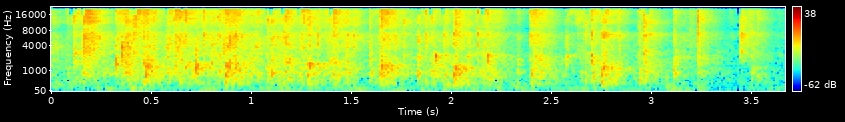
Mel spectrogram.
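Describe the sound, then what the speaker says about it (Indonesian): A classroom of students claps together to close the lesson, a close, somewhat uneven patter of hands with rhythmic pulses that trails off. "mari kita memberi aplaus untuk semuanya"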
